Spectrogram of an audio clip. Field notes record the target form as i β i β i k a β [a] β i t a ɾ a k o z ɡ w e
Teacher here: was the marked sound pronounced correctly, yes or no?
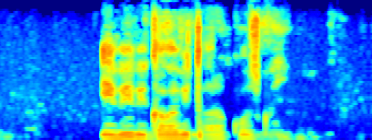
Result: yes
